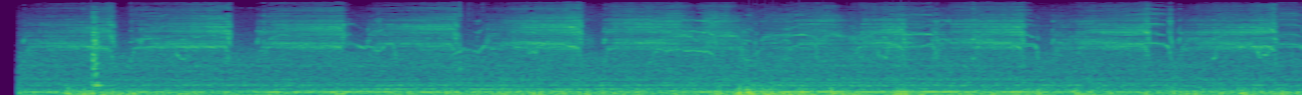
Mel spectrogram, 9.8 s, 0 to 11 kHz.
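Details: Falcon chicks at a nest cam in Topeka on May 17, 2012, around 17:11, begging while their mother feeds them in turn: repeated harsh, harmonic, arched cries about once a second over steady low rumble.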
